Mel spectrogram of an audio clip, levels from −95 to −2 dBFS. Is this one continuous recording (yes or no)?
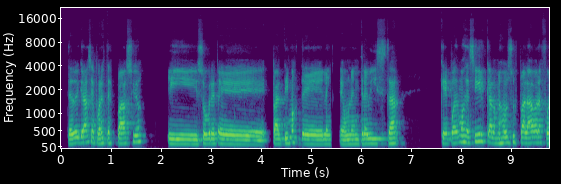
no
